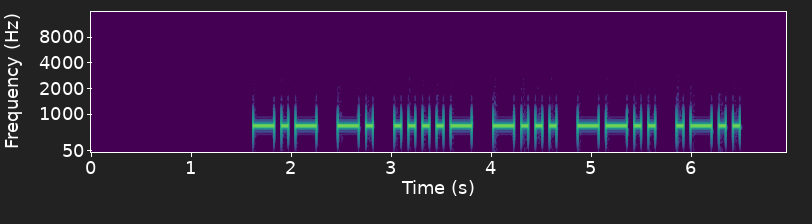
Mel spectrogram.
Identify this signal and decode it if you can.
Morse code, heard as a keyed tone, about 18 wpm, 700 Hz. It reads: KN4BZL
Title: Speed Racing - USA 2x3 Call Signs 17wpm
